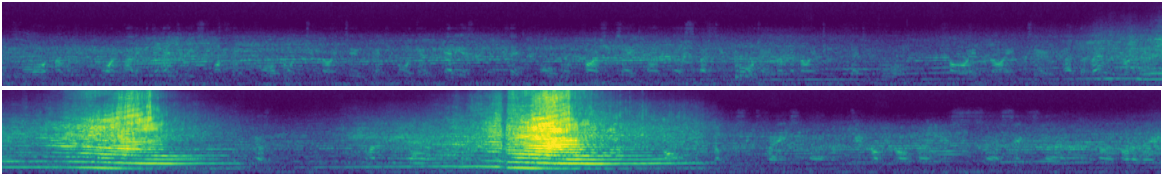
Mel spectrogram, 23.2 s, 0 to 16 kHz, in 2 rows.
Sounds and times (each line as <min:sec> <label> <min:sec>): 0:00.0 Motorcycle Grand Prix 0:23.1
